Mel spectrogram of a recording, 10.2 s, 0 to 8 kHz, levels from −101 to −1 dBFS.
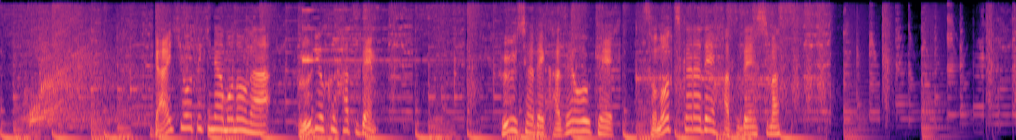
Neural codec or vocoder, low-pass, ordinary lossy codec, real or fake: none; 7.2 kHz; none; real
